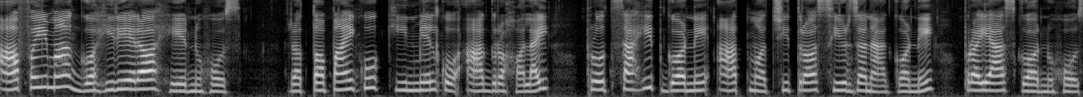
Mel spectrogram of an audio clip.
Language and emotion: Nepali, neutral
